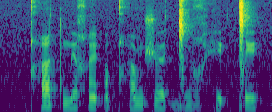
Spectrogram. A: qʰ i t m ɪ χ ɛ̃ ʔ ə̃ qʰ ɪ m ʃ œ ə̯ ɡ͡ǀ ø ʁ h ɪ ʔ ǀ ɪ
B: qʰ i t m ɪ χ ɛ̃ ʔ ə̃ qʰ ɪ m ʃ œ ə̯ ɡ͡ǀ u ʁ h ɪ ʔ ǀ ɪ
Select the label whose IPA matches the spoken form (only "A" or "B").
A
